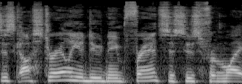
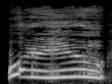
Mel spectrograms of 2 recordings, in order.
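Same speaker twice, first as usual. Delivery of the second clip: very high, drawn-out mock shock; shocked cry; slower than usual. Francis gaping at the crashed visitor, mock high-pitched shock. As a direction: stretch it out high, aghast. Startled human meets crashed alien.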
